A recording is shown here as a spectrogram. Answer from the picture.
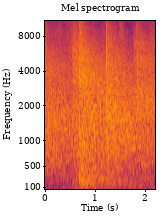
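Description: Hockey puck thudding against the rink boards about two-thirds of a second in, with sharp stick-on-puck clacks just before and about a second after it.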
